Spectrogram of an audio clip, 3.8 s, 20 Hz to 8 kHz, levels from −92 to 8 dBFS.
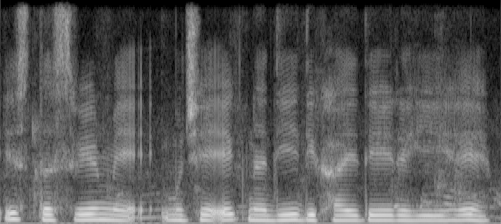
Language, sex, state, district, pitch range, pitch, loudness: Hindi, female, Arunachal Pradesh, Papum Pare, 180-195 Hz, 185 Hz, -13 LUFS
